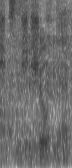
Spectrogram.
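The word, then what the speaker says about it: Krystkowiak: Well, people pronounce that name a lot of different ways. Shashoviak, I think, is the correct way.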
